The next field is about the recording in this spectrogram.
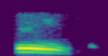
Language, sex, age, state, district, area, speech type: Kannada, male, 60+, Karnataka, Bidar, urban, conversation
